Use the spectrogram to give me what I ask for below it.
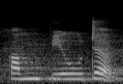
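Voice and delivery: कंप्यूटर broken into three parts, "com-pyu-ter"; teacher dividing कंप्यूटर into three syllables; split into syllables. Shown as a demonstration. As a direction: sound out कंप्यूटर part by part. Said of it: "कंप्यूटर three part में divide हो रहा है".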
